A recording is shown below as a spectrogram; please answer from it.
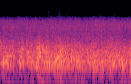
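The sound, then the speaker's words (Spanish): Steady rain pours down in a continuous, dense hiss that holds an even loudness from start to finish, with no voices or other distinct sounds standing out. “Llueve. Es cierto.”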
